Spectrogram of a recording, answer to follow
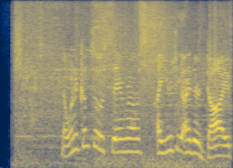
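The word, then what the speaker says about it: Oceiros: Yes, I believe it's pronounced Oseros, not Osiris. It's just how I think it's pronounced.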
